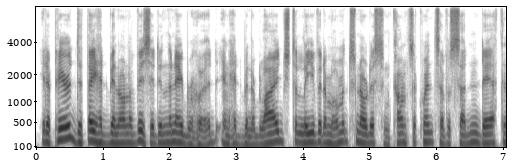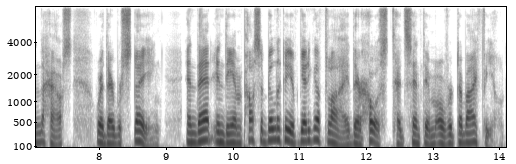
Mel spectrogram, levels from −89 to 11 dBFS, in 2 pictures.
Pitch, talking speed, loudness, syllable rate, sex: 140 Hz, 220 wpm, -19 LUFS, 6.0 syllables/s, male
